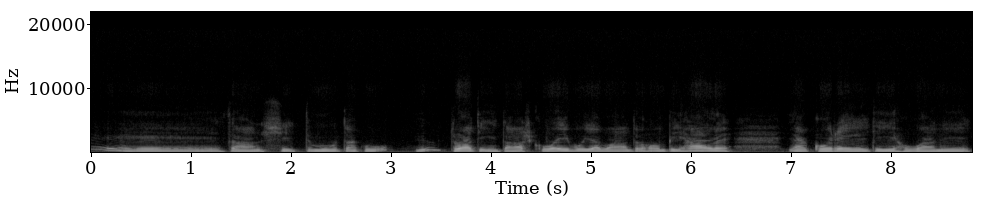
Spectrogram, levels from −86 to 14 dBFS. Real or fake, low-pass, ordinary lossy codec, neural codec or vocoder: real; 19.8 kHz; none; none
